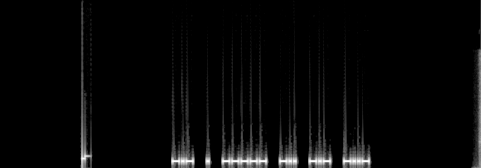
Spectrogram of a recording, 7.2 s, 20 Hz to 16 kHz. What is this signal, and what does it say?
Morse code, heard as a keyed tone, about 36 wpm, spaced as for 25 wpm, 700 Hz. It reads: KE0DKX
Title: USA Call Signs - 6 Characters - 2x Character Spacing - 35wpm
